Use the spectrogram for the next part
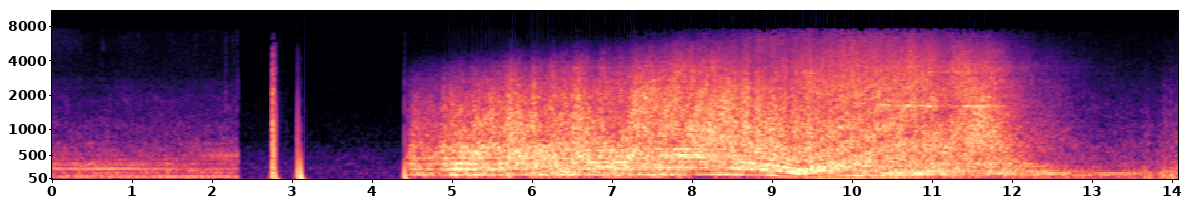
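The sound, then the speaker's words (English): A Lockheed P-38 Lightning propeller fighter plane roars loudly past, its engine drone dropping in pitch as it goes by, after a short break of silence broken by two sharp clicks. “that's the Lockheed Lightning P-38 flying past again.”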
